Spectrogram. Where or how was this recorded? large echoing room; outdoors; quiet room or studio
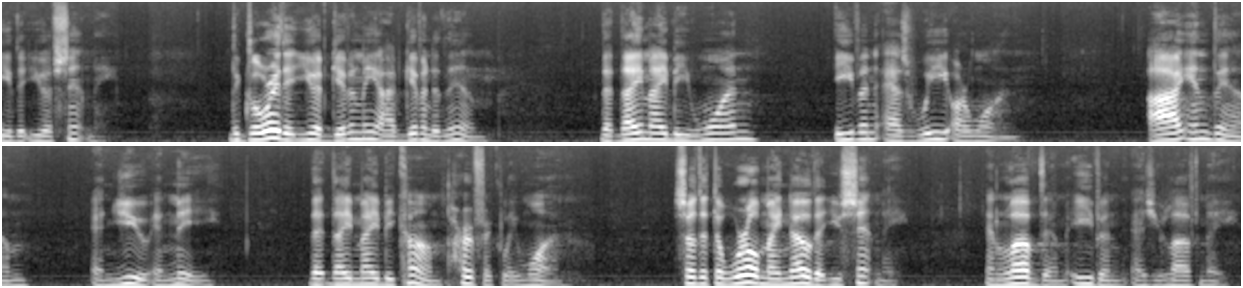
large echoing room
